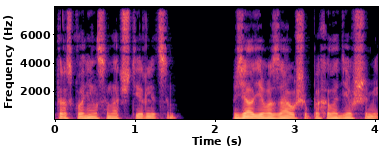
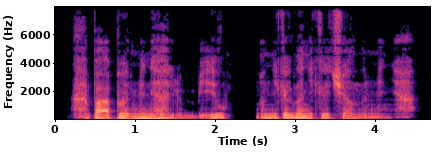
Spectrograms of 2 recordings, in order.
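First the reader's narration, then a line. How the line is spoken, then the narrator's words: Sleepy reply. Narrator (Russian): сонно ответил Штирлиц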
